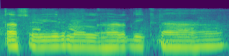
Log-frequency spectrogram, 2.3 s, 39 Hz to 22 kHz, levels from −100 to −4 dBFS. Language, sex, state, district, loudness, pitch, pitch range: Hindi, male, Bihar, Patna, -21 LUFS, 115 Hz, 115-125 Hz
